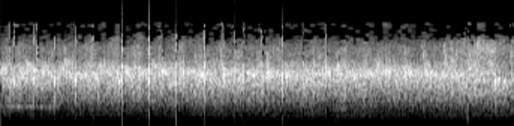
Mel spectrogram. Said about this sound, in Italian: E quindi adesso un applauso per tutte le mamme che ci sono.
